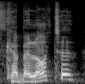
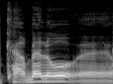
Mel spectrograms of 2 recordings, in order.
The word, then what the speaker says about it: Caberlot: The Italians Caberlot? call it Caberlot, and the Anglicisms world call it more on Caberlot or things like this.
